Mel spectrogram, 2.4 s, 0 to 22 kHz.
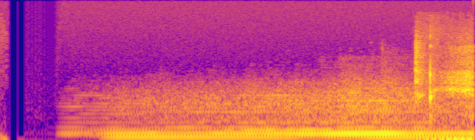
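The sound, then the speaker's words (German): A deep, sustained double bass note, C2, played on a keyboard, swells in after a brief silence, holding steady with rich low harmonics for about two seconds before a short bright noise at the end. “Macht hier sogar auch Sinn, weil ich sage, ich möchte die tiefen Töne vom Kontrabass auch mit dem tiefen Ton vom Klavier wirklich hören.”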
